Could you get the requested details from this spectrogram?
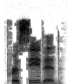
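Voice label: "proceeded", English, British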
